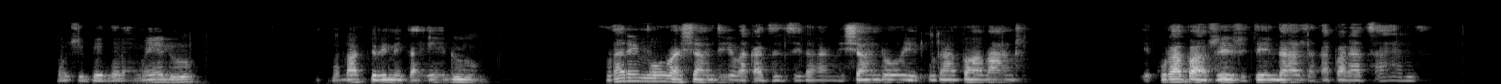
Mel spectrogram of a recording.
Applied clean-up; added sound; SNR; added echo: neural mask model DeepFilterNet 3.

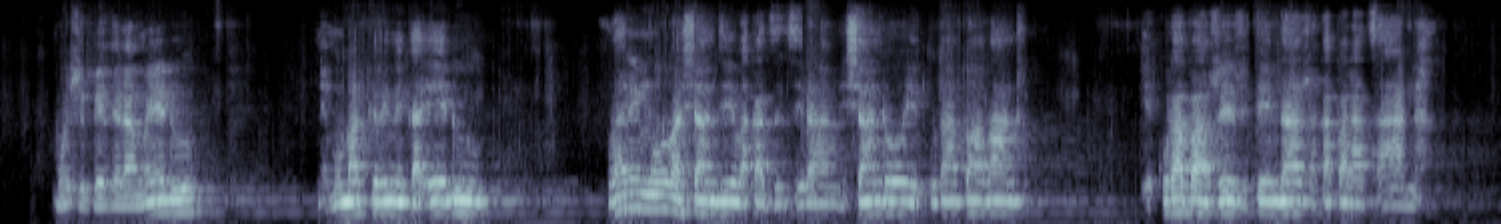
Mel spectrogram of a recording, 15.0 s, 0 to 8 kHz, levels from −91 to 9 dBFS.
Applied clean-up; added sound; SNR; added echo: neural separator model SepFormer DNS4.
